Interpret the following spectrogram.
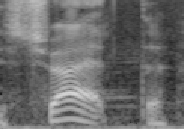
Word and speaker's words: suête: Bon, ben, le terme, c'est effectivement dans la langue française, on dirait suette, et c'est appelé de la façon qu'on le prononce. Mais si vous êtes au Cap-Breton, ne faites pas l'erreur, parce que là, on appelle ça des suettes. Et je me suis fait corriger plusieurs fois là-dessus.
